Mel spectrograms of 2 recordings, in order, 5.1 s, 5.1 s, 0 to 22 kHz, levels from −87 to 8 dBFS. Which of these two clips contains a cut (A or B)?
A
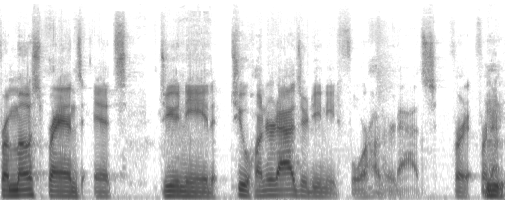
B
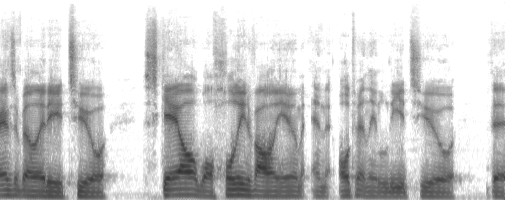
B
